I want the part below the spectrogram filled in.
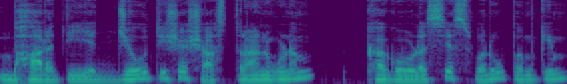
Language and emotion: Sanskrit, neutral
